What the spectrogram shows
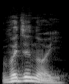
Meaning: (adjective) water; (noun) vodyanoy (a water sprite in Slavic mythology)
- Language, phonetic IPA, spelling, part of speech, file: Russian, [vədʲɪˈnoj], водяной, adjective / noun, Ru-водяной.ogg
